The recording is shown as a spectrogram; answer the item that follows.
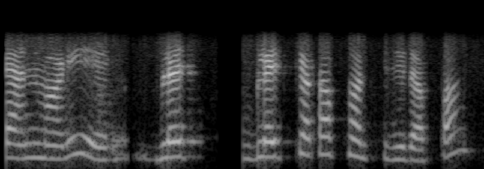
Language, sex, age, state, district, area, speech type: Kannada, female, 60+, Karnataka, Kolar, rural, conversation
